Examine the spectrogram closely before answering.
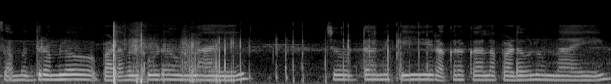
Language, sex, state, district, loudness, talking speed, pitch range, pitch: Telugu, female, Andhra Pradesh, Manyam, -25 LUFS, 90 wpm, 205-225 Hz, 215 Hz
